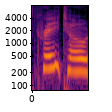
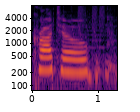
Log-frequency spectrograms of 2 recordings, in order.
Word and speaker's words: Kratos: It's Kratos, not Kratos. Kratos, not Kratos? God of well, War. it's spelt Kratos.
